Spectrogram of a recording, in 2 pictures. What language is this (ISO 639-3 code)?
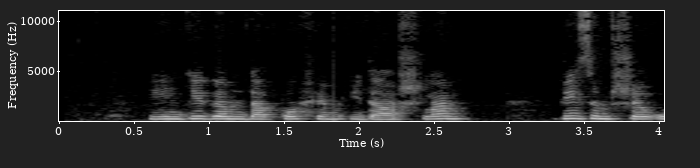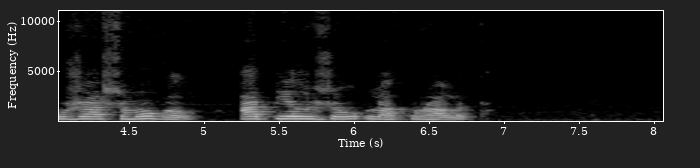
chm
